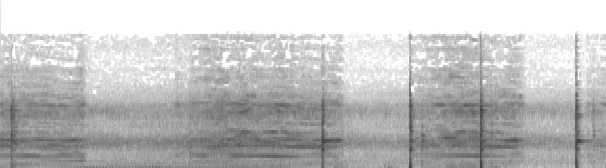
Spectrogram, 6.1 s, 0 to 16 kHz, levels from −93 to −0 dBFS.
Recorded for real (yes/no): yes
